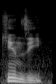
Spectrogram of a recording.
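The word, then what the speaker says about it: Kinze: with a you know with a e pronounced on the end okay looks like that's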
